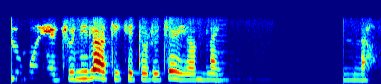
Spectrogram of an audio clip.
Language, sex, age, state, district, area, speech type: Nepali, female, 18-30, West Bengal, Darjeeling, rural, conversation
